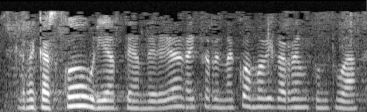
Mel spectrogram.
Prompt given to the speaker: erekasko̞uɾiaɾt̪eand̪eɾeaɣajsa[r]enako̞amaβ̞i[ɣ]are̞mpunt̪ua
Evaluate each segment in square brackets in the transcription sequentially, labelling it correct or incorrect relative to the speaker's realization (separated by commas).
correct, correct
